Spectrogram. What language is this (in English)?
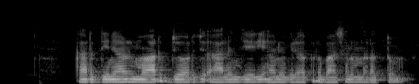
Malayalam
